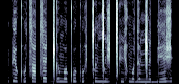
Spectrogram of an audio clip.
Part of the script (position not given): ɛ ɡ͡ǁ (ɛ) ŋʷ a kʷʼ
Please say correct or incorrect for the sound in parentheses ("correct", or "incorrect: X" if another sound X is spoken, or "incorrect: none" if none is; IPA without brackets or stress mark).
incorrect: ɘ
